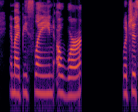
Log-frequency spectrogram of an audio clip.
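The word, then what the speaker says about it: wyrm: For others, it might be slaying a worm, which is spelled W Y RM the exact same way that it is spelled in Acitar by killing a worm or a demon.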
